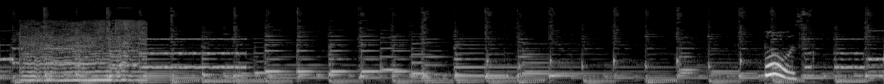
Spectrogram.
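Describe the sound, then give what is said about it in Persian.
A loud bee-like buzzing drone rises for the first second or so, then gives way to a bouncy, plinking children's tune that carries on to the end. “زنبور زنبوره طلایی، همیشه گرم کاری، میری به روی گلها شیره گل میاری، عسل میسازی کم کم با اون صدای وز وز، وقتی که نیش میزنی جوش میشه زودی قرمز.”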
